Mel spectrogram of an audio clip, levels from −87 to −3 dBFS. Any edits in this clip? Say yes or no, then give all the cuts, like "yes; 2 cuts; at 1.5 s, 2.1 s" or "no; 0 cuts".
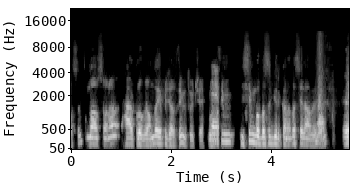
yes; 1 cut; at 2.9 s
